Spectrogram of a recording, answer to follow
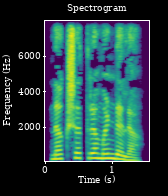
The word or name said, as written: ನಕ್ಷತ್ರಮಂಡಲ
